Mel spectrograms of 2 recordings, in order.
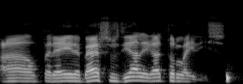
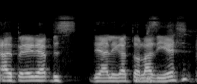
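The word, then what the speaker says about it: Al Pereira vs. the Alligator Ladies: Se ha de pronunciar así, ¿no? Si no sirve. – Sí, no sirve. Sí, se puede decir Al Pereira de Alligator Ladies, pero no queda bien.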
